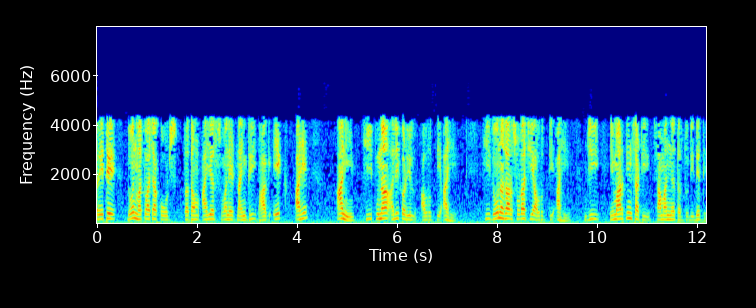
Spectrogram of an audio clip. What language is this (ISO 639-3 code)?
mar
